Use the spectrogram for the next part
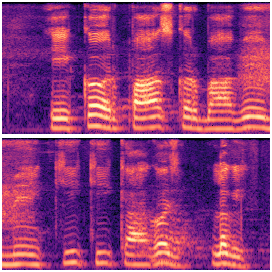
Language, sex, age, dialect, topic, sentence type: Magahi, male, 18-24, Western, agriculture, question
